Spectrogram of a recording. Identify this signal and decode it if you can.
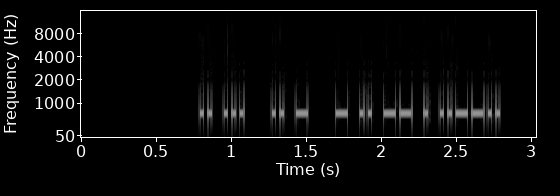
Morse code, heard as a keyed tone, about 44 wpm, 700 Hz. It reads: IS IT TIME?
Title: Sentences from Top 100 Words 45wpm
